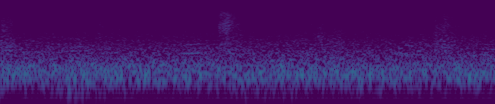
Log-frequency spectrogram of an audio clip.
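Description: Faint footsteps crunching in beach sand, about two steps a second, over a low steady wash of surf.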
